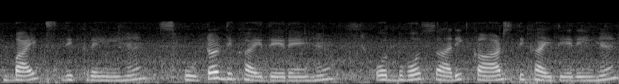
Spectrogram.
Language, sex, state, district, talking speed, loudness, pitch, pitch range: Hindi, female, Punjab, Pathankot, 165 wpm, -18 LUFS, 210 Hz, 185-230 Hz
